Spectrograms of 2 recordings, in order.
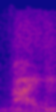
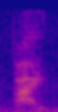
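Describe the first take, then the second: No difference in how they are said.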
